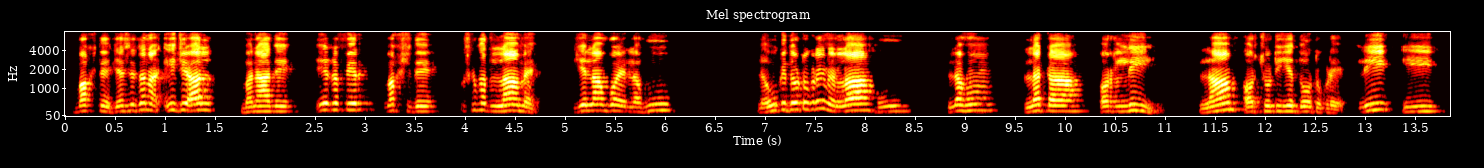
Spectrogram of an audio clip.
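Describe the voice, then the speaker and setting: A man's voice: high-pitched, a little slow, fairly bright tone, clean tone, no room sound, dull audio. A man teaching a Quranic Arabic lesson, patiently repeating each word and quizzing his students.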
